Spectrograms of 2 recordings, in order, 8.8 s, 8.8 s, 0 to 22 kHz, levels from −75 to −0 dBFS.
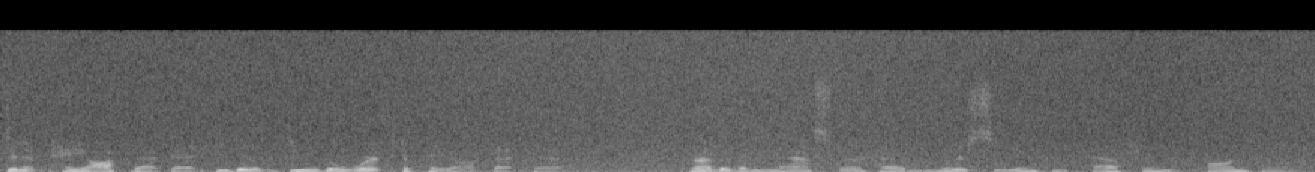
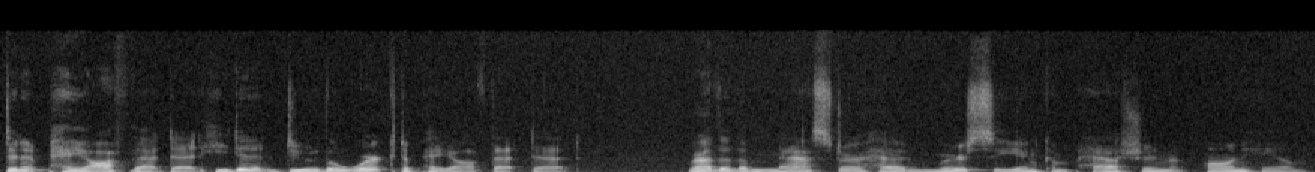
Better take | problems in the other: second | hiss; loud; throughout; 1 dB below the speech; faint in the second

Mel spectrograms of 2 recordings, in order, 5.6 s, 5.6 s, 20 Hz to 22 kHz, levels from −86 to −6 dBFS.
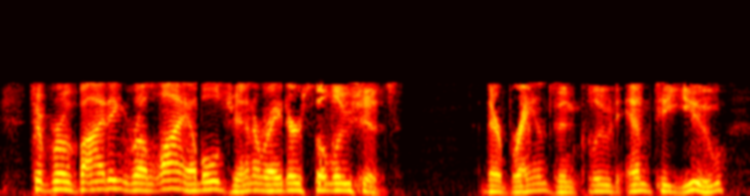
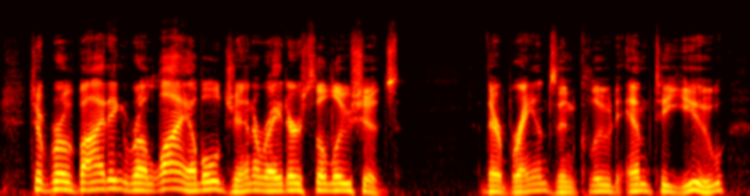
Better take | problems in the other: second | garbled, watery; badly; nothing above 4 kHz

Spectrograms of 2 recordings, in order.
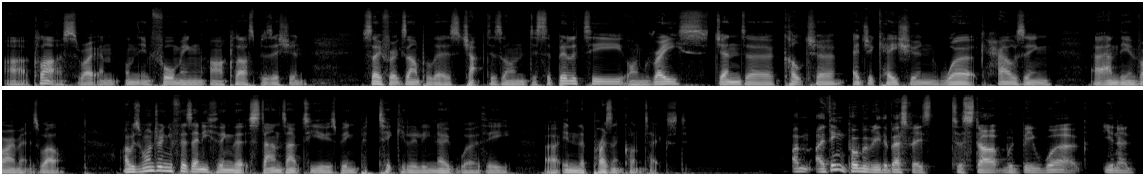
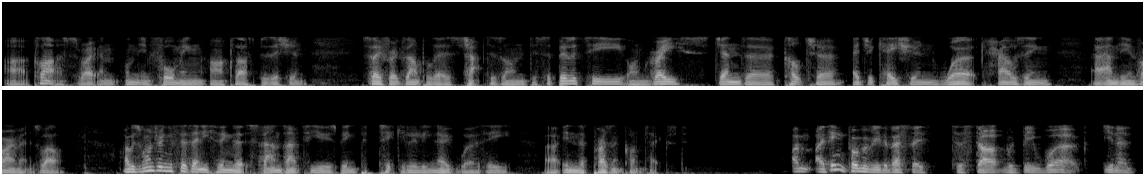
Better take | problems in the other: first | garbled, watery; badly; nothing above 4 kHz

